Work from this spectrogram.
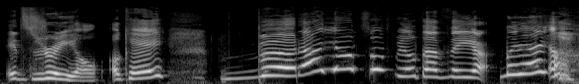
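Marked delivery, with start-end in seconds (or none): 2.2-5.7 voice cracking. Real, not acted. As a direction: voice breaking up on high notes. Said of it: "I hate my voice right now".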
